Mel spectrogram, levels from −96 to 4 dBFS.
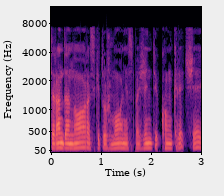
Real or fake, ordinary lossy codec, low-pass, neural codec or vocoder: real; AAC, 32 kbps; 7.2 kHz; none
